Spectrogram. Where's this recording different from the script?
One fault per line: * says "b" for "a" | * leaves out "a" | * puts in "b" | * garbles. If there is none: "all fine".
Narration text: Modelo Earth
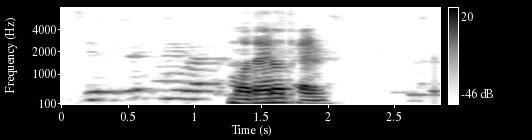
all fine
